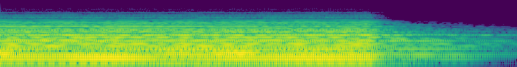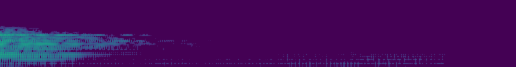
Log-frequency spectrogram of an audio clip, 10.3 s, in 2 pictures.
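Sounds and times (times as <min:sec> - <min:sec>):
organ: 0:00.0 - 0:04.8.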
